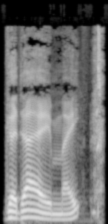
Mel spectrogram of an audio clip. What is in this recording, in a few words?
g'day mate Australian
